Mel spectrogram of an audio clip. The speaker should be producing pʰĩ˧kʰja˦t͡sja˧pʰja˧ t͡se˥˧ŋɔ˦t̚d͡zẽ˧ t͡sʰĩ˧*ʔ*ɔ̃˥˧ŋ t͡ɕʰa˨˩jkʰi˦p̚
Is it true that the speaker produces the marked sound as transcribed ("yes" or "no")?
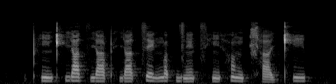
no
